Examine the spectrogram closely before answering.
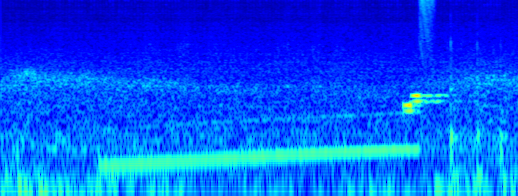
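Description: A game's fuel pump hums with a slowly rising tone.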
